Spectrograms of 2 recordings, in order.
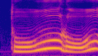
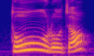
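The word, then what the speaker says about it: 道路: 자, 로는 짧게 발음하셔야 돼요. 우리 도로도 도우로우 아니고 도우로죠.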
